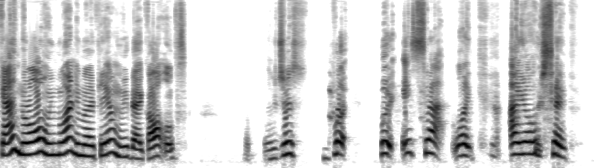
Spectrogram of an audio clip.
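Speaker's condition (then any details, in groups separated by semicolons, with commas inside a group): Cerebral palsy, severe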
